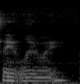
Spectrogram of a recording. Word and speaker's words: St. Louis: Is it St. Louis or St. Louis? – It's pronounced St. Louis.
